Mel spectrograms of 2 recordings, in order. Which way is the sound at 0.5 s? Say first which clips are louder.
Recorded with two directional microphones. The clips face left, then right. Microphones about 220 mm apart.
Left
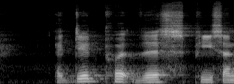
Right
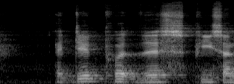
Left 8 dB; 40° left (ahead or behind).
